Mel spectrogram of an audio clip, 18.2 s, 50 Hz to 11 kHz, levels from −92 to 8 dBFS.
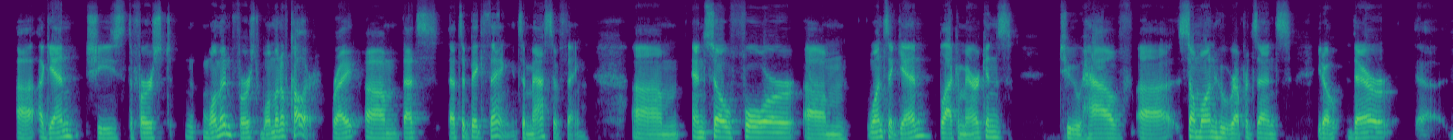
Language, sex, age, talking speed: English, male, 40-59, 130 wpm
